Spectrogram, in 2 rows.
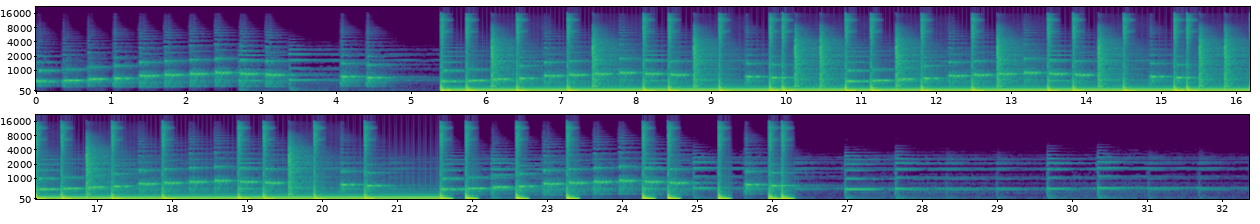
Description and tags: Hip-Hop loop #17
Rap beat loop in which I used piano samples. Created in LMMS.
kick, Hip-Hop, rap, drum, piano, loop, beat, bass, music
